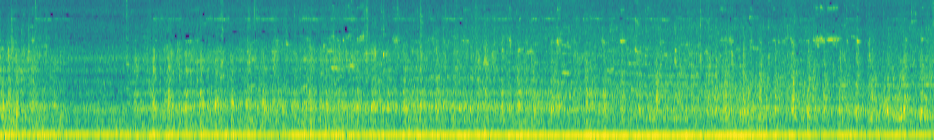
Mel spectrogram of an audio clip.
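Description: Heavy diesel earthmoving machinery running steadily, a low engine hum under continuous metallic clatter and scattered clanks.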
